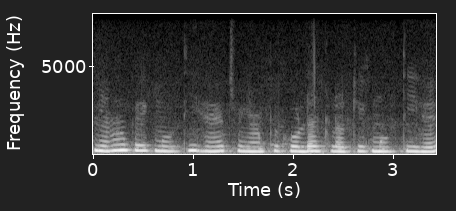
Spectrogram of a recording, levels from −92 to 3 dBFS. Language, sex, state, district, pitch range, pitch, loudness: Hindi, female, Himachal Pradesh, Shimla, 260-280 Hz, 270 Hz, -12 LUFS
